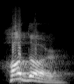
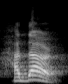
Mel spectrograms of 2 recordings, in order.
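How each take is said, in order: First: The first vowel sounds like 'o'. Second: The first vowel sounds like 'a'. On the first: The fruit is beautiful. The speaker calls it wrong. "Don't read it beauty" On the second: The fruit dwells on the tree. The speaker calls it right. "Read it with a patach"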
